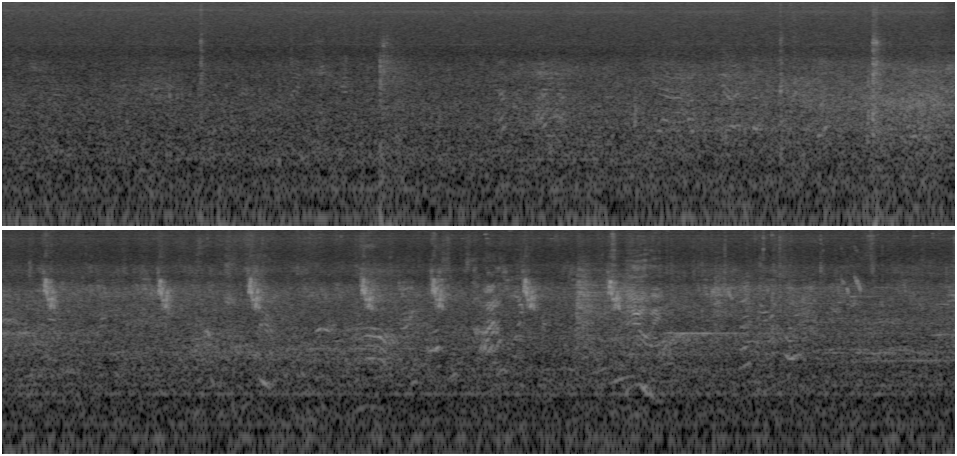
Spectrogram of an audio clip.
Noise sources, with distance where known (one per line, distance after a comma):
unidentified human voice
